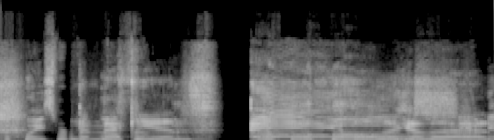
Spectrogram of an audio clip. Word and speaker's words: Namekians: Namekians. Hey! Oh, Look at that. shit. Correct pronunciation and everything.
